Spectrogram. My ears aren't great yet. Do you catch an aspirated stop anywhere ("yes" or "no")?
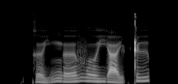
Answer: no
